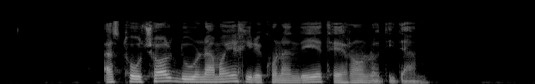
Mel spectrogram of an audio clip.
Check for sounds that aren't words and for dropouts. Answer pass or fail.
pass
